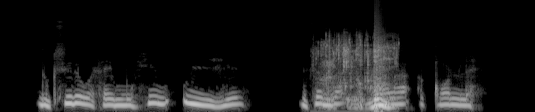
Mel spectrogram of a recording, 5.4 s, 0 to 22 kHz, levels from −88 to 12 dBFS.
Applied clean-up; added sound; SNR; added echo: none; Liquid; -5 dB; none.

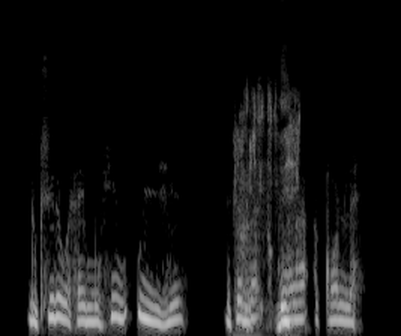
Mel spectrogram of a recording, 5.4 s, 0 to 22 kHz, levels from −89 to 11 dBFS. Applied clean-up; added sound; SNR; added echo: neural mask model Resemble Enhance denoiser.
